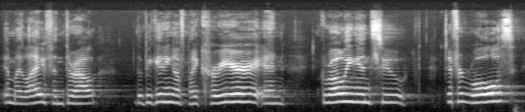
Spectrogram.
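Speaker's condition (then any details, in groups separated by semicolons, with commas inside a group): Cerebral palsy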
